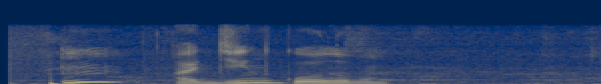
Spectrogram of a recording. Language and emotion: Russian, neutral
